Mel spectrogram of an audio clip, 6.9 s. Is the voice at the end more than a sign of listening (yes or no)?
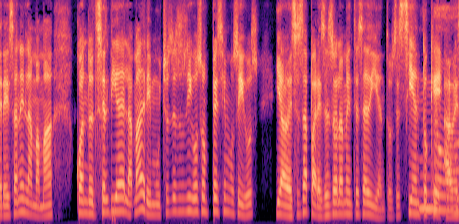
yes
